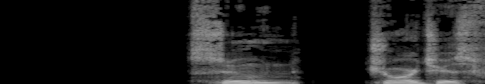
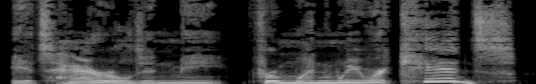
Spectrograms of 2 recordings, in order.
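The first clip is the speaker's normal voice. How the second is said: eager explanation; 10 semitones higher than usual. A narrator's reading. Old George explains to wife.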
